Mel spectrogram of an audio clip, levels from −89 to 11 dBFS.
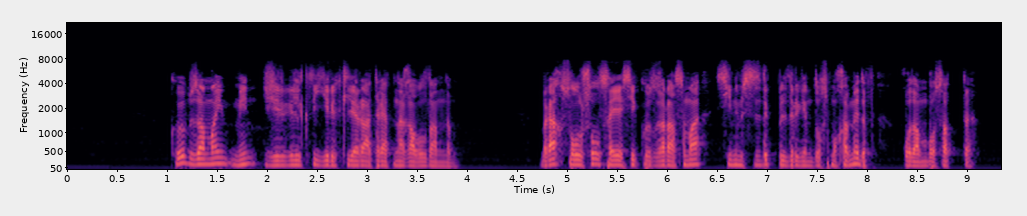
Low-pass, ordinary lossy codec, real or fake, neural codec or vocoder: none; none; real; none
